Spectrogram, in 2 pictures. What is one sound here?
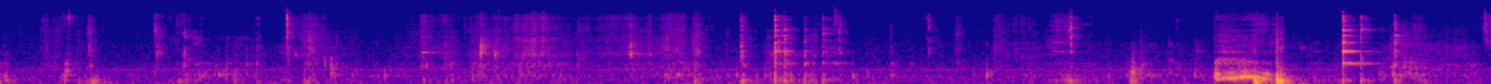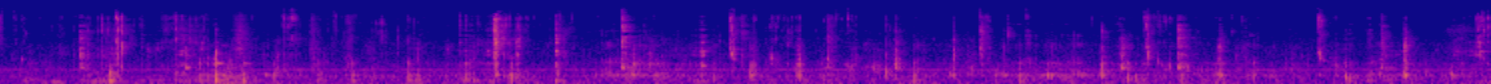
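A woman chews food noisily close by.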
